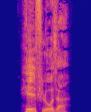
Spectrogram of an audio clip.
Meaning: inflection of hilflos: 1. strong/mixed nominative masculine singular 2. strong genitive/dative feminine singular 3. strong genitive plural
- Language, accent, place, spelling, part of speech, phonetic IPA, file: German, Germany, Berlin, hilfloser, adjective, [ˈhɪlfloːzɐ], De-hilfloser.ogg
